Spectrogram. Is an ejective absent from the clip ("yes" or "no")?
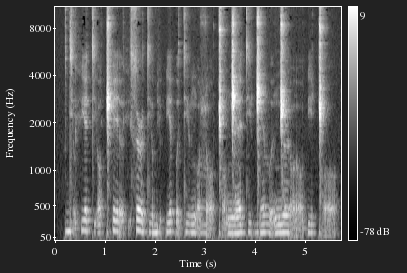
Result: yes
